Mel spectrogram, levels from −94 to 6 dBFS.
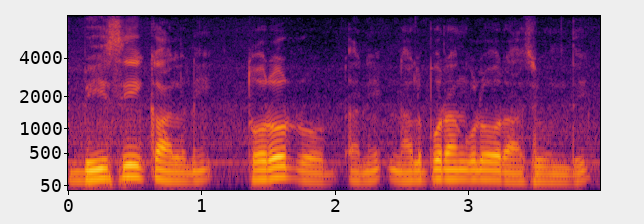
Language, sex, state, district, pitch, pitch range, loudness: Telugu, male, Telangana, Mahabubabad, 115 Hz, 105-120 Hz, -18 LUFS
